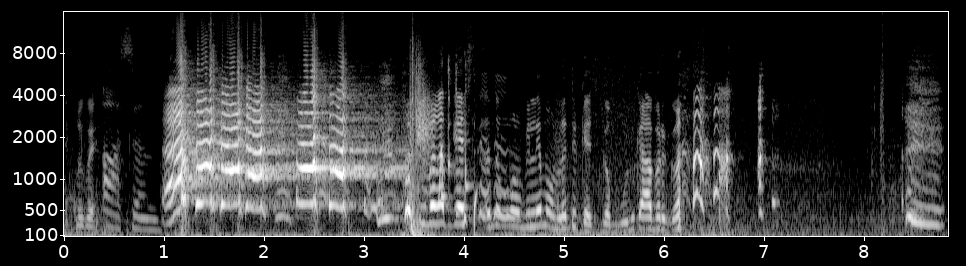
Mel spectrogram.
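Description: A young man laughs loudly and shouts.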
